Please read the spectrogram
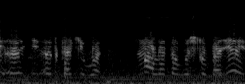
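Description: A person's voice heard over a telephone, talking in short broken phrases, thin-sounding with little low end.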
